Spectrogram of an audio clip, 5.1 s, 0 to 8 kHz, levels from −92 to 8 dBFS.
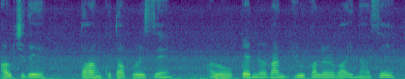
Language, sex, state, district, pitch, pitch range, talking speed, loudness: Nagamese, female, Nagaland, Dimapur, 170 Hz, 165-175 Hz, 140 wpm, -18 LUFS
